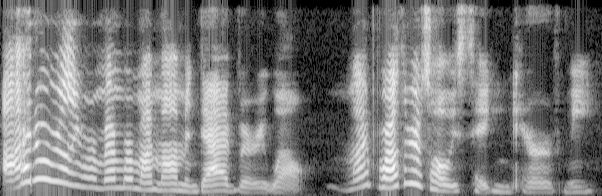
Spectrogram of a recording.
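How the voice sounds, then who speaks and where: A woman voicing a plucky, cheeky, headstrong little child in an animated cartoon. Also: sits high, fairly quick, no room sound, heavily acted. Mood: wistful.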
